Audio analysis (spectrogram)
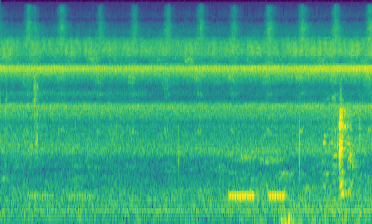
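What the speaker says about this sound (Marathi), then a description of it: "तर आता आम्ही बड्डे बॉयला फोन लावलाय" A phone call rings out while a group heads to a village with a birthday cake. Faint background hiss is broken by two short, electronic ring tones, followed by a click.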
